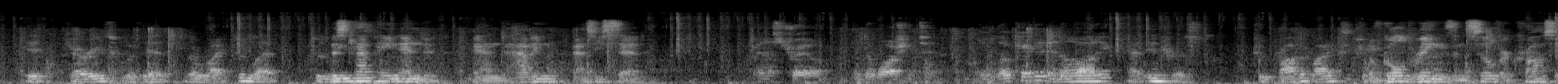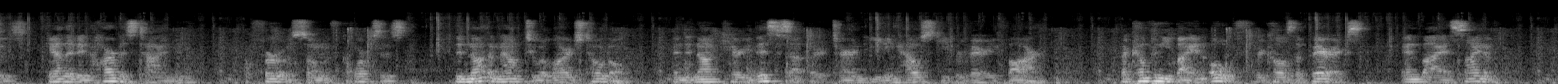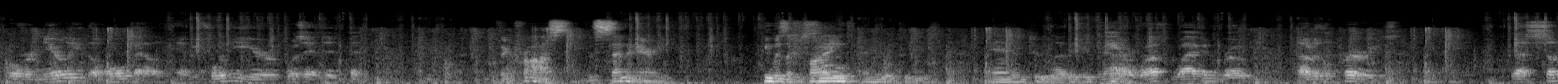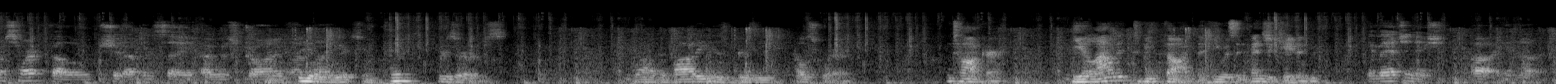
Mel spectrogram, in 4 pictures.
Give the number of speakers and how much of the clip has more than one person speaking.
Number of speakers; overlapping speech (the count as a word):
three, about 6%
